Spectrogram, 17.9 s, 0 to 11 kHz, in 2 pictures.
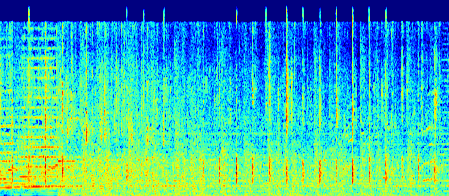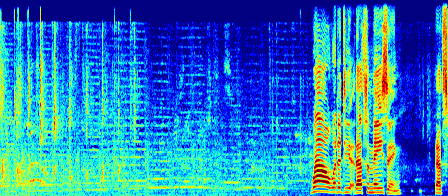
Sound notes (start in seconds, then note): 5.5 applause continues; 5.5 majestic music continues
